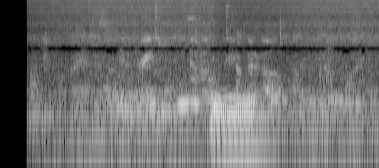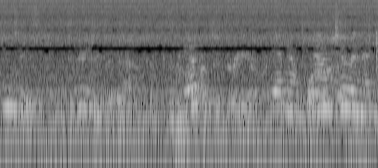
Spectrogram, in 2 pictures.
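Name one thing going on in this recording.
A woman sings into a microphone.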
